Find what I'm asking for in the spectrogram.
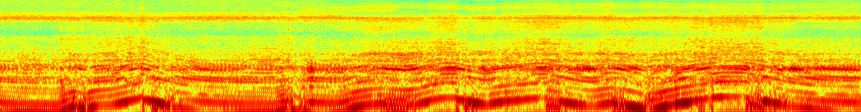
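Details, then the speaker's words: Barn-find rear-engined Czechoslovak Skoda, long stored, run with fuel fed into a jug, on choke. Fast idle rising and falling through several blips, pulling cleanly with no misses, knocks or rattles; normal running on choke. "Got on choke. You see got on choke."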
